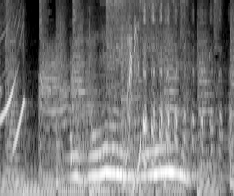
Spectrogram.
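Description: Children's background music, with a quick rising whistle-like glide at the start and a wobbling, warbling tone laid over it for about a second and a half.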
